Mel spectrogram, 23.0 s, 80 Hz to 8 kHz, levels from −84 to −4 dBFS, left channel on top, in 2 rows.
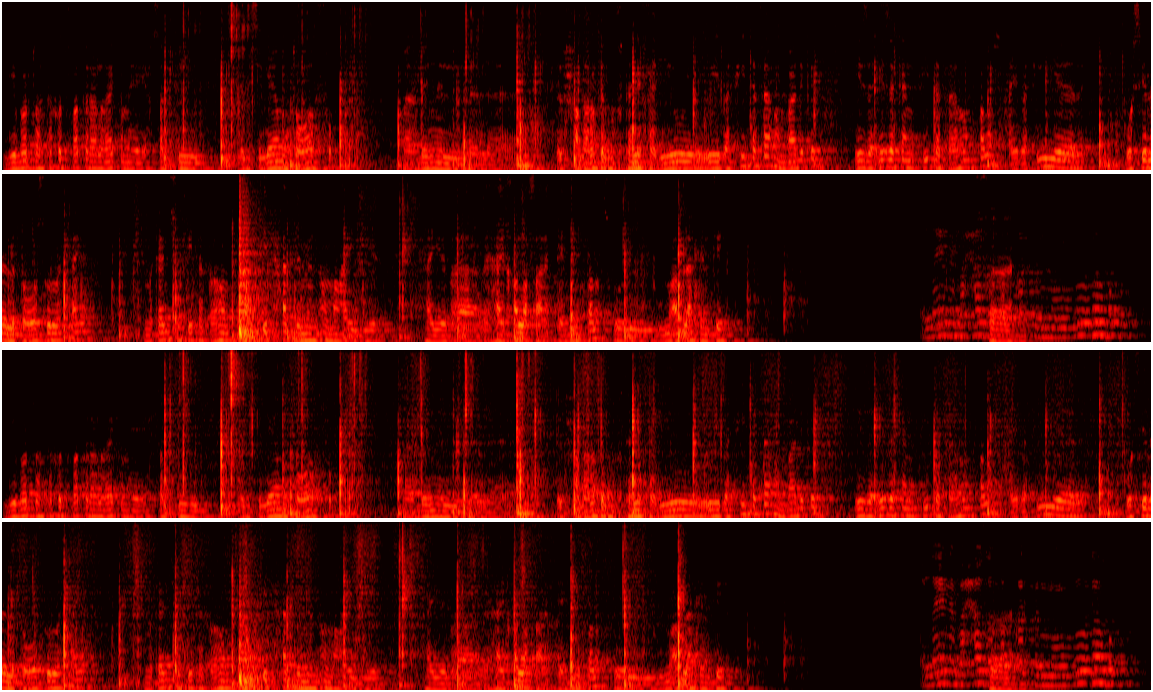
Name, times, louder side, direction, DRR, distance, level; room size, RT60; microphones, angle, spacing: voice 1, 0.0-2.0 2.4-3.3 4.0-5.3 5.5-8.3 8.5-10.9 11.2-12.4 12.9-15.3 15.7-18.8 21.4-21.6, left 1 dB, 45° left, 4 dB, 2.4 m, -49 dB
sound 1, 1.5-18.3, right 4 dB, 90° right, 1.7 m, -53 dB
Fireworks, 12.0-12.7 13.2-16.3 16.6-17.2 18.7-19.6, left 2 dB, 75° left, 1.4 m, -51 dB
voice 2, 20.7-22.6, right 2 dB, 65° right, 6 dB, 7.4 m, -57 dB
30.0 x 19.5 x 5.5 m, 0.86 s
head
